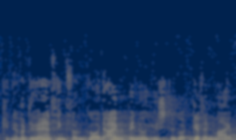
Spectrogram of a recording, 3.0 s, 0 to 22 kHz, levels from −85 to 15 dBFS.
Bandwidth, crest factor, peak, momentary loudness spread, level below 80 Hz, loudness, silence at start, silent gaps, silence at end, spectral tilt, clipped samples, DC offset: 16 kHz; 20 dB; -10 dBFS; 5 LU; -56 dBFS; -31 LUFS; 0 s; none; 0 s; -5.5 dB/octave; under 0.1%; under 0.1%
